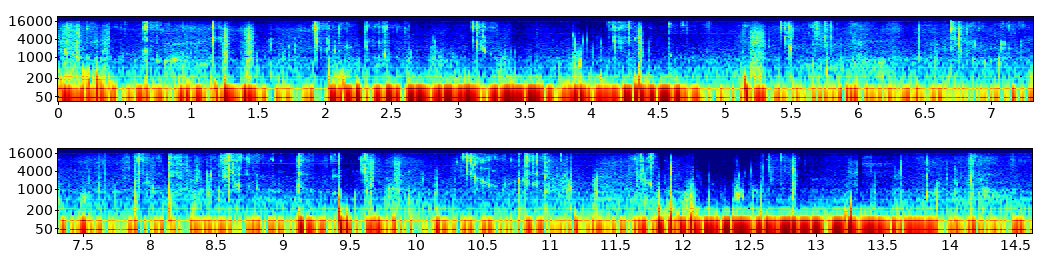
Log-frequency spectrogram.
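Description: Close-miked chewing and biting of a baked food, a dense run of sharp crunches and crackles.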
